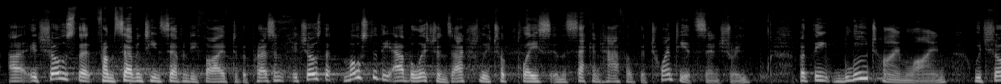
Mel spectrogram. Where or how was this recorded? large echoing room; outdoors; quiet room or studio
large echoing room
